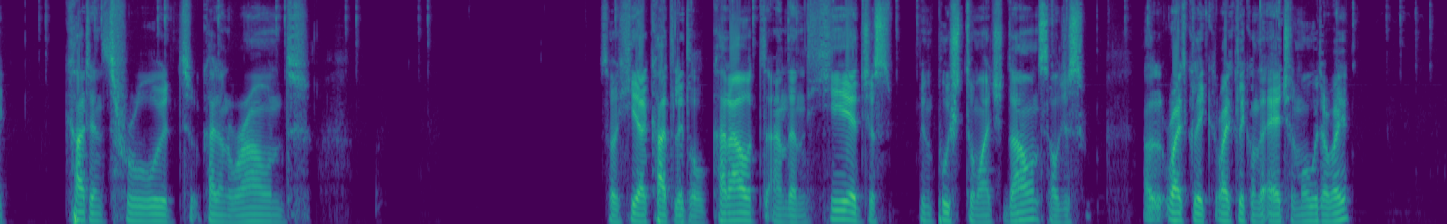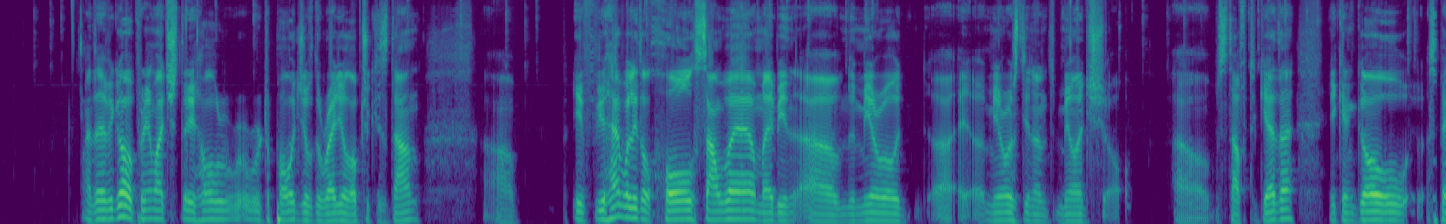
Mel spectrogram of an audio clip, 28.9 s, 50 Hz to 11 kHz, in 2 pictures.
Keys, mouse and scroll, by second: 1.8 alt+click, 5.9 alt+middle click, 6.1 alt+click, 7.2 alt+click, 7.6 alt+middle click, 7.8 alt+right click, 8.2 alt+click, 8.9 alt+click, 9.6-10.5 right click, 10.6-11.0 alt+click, 11.1 alt+click, 12.0-12.9 right click, 13.8 alt+click, 14.0 alt+right click, 14.4 alt+middle click, 14.7 alt+right click, 15.0-16.8 alt+drag, 18.4-19.1 alt+click, 19.2 alt+middle click, 19.4 alt+right click, 19.7-20.7 alt+click, 20.7 alt+right click, 21.0-21.6 alt+click, 21.7 alt+middle click, 21.9 alt+right click, 22.2 alt+click, 22.6 alt+middle click, 22.8 alt+right click, 25.0 alt+right click, 25.3-25.9 alt+click, 26.0 alt+right click, 26.5 alt+middle click, 26.9 alt+right click, 27.7 alt+middle click, 28.5 space.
